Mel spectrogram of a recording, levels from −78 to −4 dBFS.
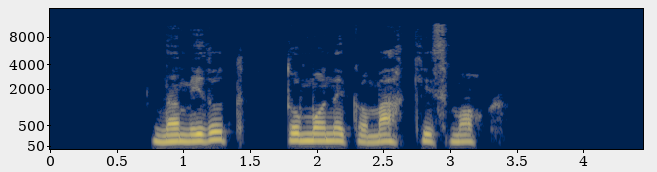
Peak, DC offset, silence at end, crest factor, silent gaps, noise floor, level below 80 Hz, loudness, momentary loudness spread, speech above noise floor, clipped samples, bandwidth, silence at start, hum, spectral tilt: -8 dBFS; under 0.1%; 1.1 s; 18 dB; none; -80 dBFS; -70 dBFS; -26 LUFS; 10 LU; 56 dB; under 0.1%; 11.5 kHz; 0.75 s; none; -7.5 dB/octave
